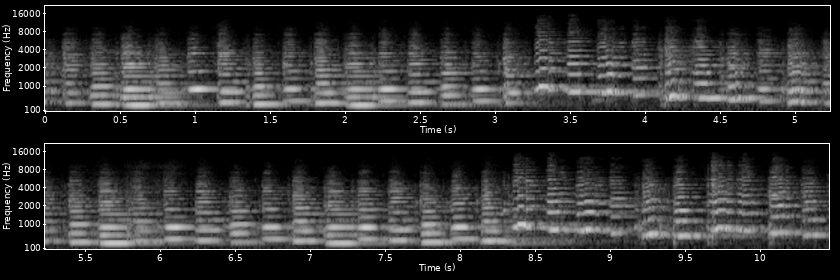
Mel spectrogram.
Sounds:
fiddle, Musical instrument, Music, Violin

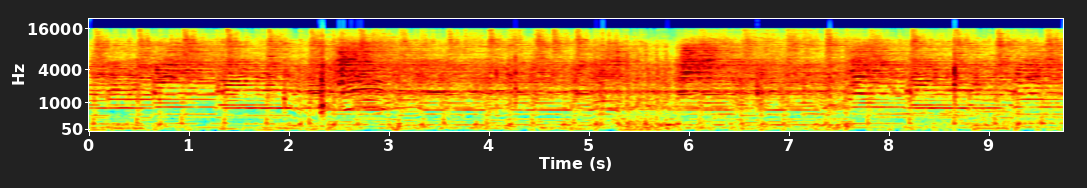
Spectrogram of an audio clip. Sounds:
Music, Skateboard, Punk rock

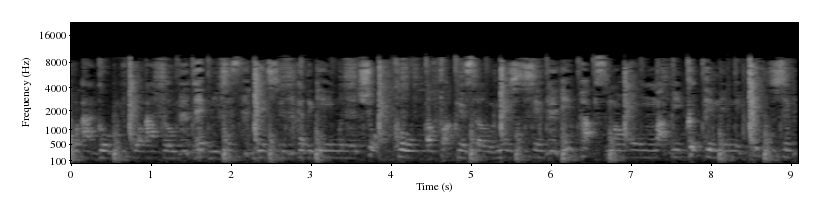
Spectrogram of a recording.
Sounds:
Music, Tap

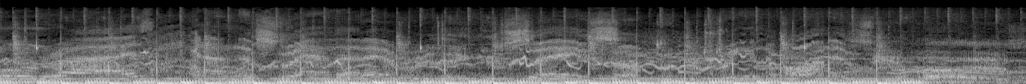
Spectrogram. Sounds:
Angry music, Music

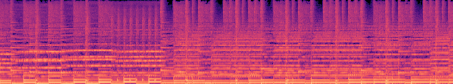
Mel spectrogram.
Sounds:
Music

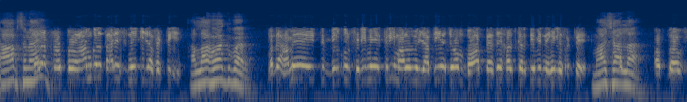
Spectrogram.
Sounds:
Speech

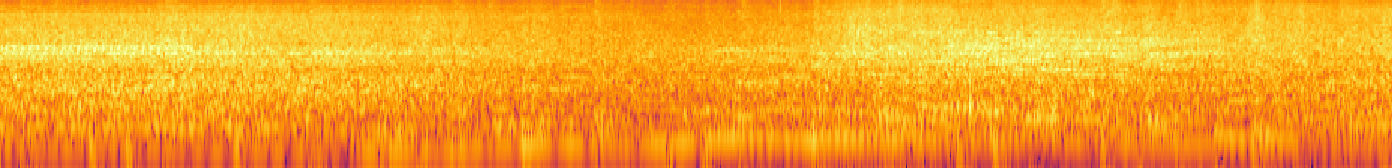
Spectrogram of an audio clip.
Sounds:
Boat, surf, Motorboat, Wind

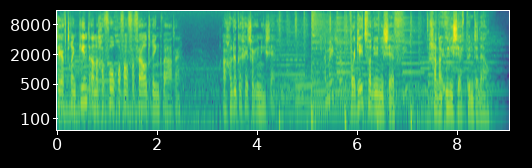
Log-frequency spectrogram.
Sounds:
Speech, Music

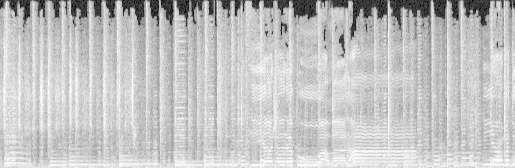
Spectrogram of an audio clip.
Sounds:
Music

